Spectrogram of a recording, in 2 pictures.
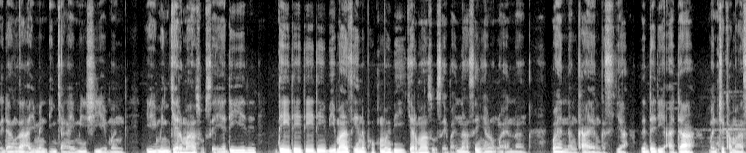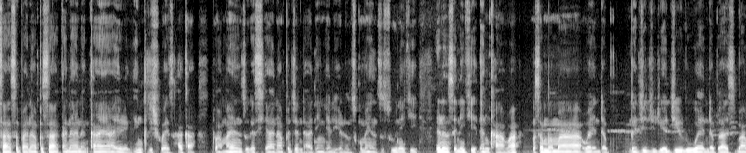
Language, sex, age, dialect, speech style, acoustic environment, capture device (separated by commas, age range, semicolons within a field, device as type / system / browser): Hausa, male, 25-34, Nigeria - Kano, focused; relaxed, silence, mobile / Linux / Chrome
